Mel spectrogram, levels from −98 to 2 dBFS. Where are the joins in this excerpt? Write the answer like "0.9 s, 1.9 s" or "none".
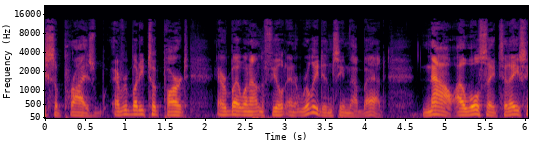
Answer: none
